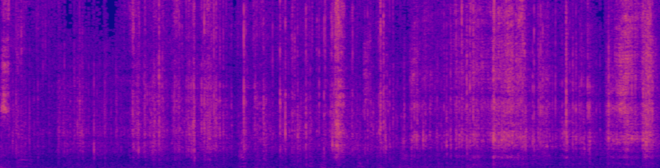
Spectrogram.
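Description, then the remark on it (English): The first layer of paper wrapping around a book being ripped open and crinkled, a steady run of dry crackling and tearing that keeps going for several seconds, with faint voices in the background. “Just rip it open.”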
